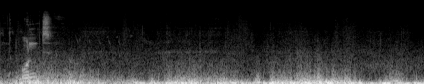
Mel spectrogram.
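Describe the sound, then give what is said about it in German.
Wind buffeting a microphone outdoors, a loud, continuous low rumble with a broad noisy hiss that keeps going for the whole stretch without clear breaks. “Außer Wind hört ihr ja sowieso nichts.”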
